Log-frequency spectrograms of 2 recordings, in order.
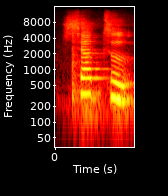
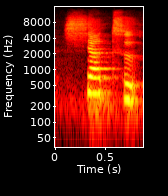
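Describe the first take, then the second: The two takes are said the same way.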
